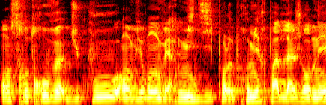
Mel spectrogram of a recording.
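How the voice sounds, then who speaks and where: A man talks at a very fast pace. There is noticeable background noise behind him. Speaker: fitness and weight-loss youtuber. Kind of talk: vlog-style cooking tutorial. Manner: casual, chatty.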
